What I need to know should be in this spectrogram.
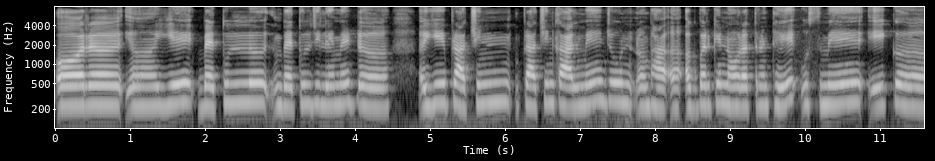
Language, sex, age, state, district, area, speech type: Hindi, female, 18-30, Madhya Pradesh, Betul, urban, spontaneous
